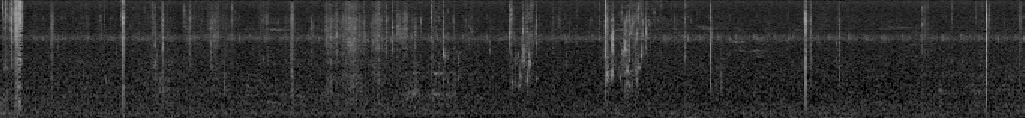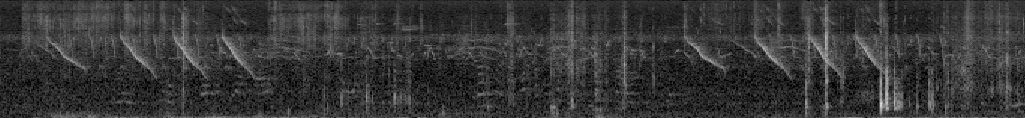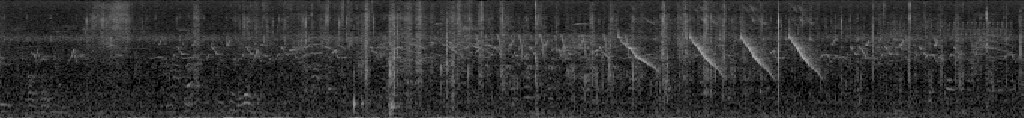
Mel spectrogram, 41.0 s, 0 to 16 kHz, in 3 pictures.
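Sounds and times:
small taps and clicks: 24.4s - 26.4s.

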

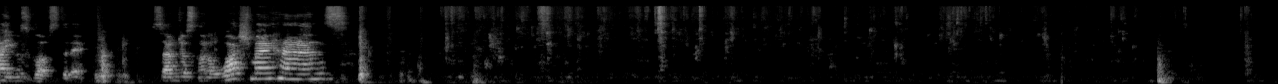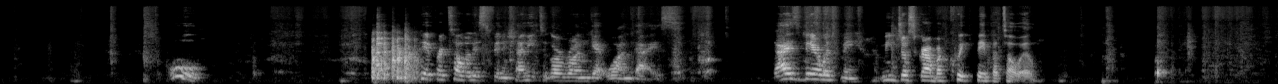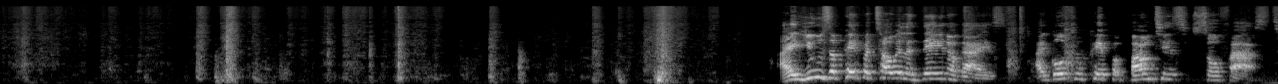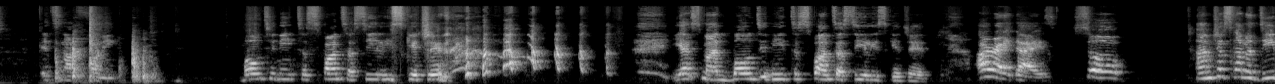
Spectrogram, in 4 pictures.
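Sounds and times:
tap water splashing: 3.6s - 12.6s.

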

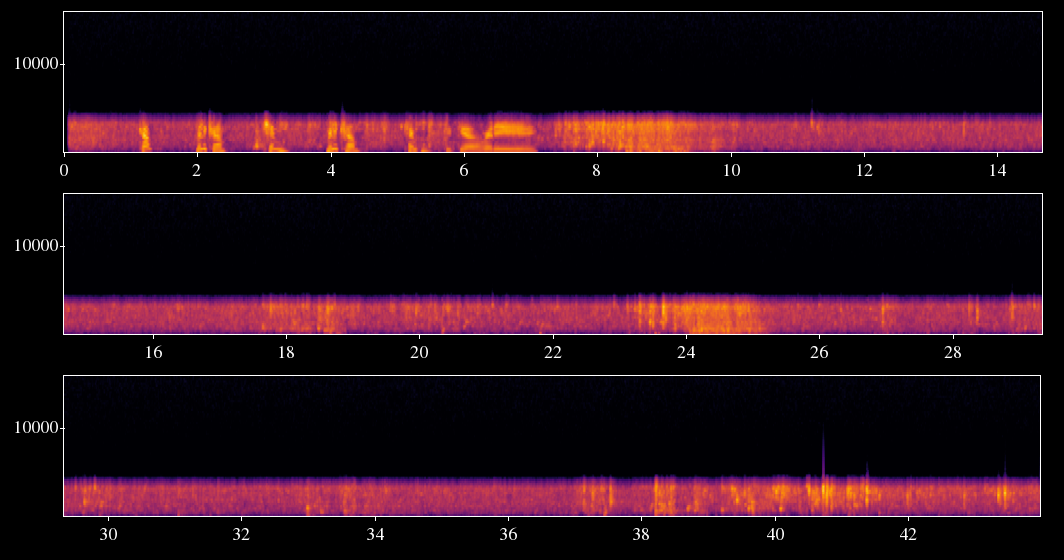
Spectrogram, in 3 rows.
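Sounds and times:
running water: 0.1s - 43.9s
dog splashing in water: 7.4s - 10.1s, 23.2s - 25.4s, 37.0s - 41.7s.

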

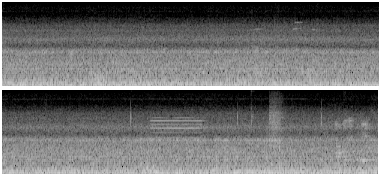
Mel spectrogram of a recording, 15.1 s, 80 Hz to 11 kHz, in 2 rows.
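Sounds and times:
train wheels and motors rumbling: 0.0s - 15.0s
brief high tone: 10.5s - 11.6s
short hiss: 12.9s - 13.3s.

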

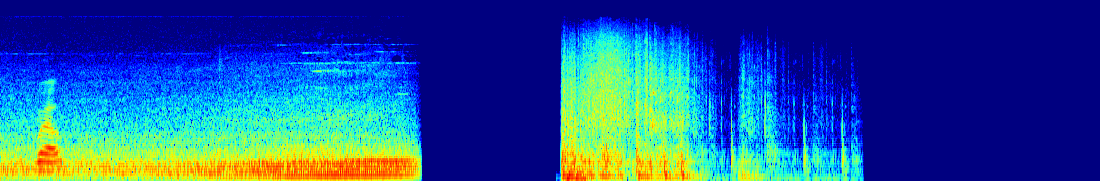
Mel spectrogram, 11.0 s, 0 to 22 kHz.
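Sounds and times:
pieces clattering down: 5.6s - 8.3s
stone shattering crash: 5.6s - 8.3s.

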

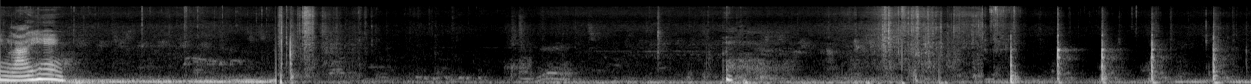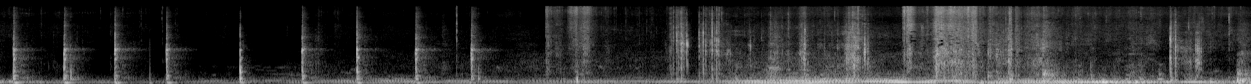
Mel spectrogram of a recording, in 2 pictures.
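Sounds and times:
blade chopping bamboo: 2.8s - 3.2s, 9.8s - 23.2s.

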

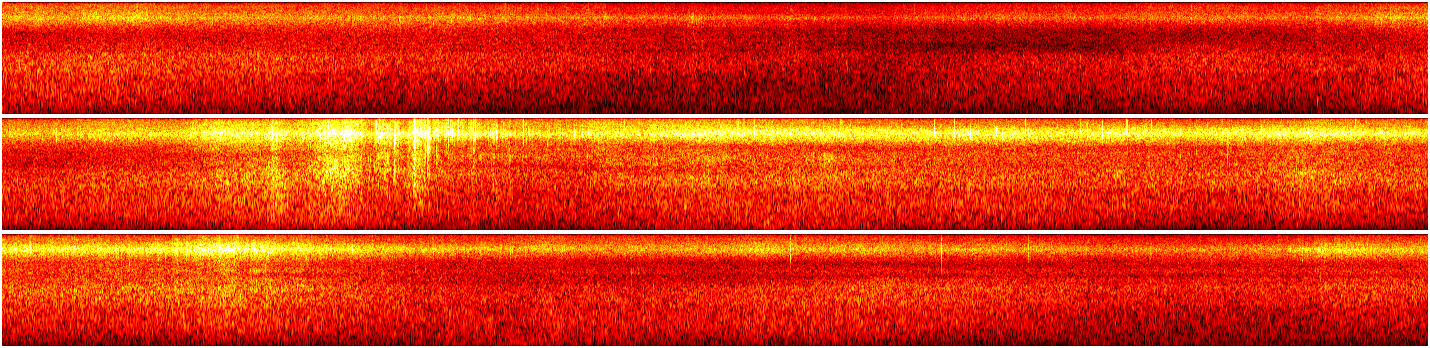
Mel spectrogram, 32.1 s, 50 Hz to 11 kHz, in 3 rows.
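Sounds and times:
surf washing onto beach: 10.0s - 32.0s.

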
